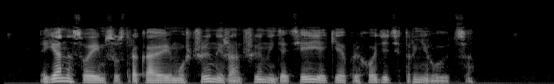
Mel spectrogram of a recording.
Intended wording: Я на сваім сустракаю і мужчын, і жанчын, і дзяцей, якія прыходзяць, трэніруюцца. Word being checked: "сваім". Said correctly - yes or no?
yes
